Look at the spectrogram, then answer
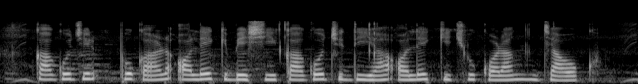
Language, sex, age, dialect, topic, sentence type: Bengali, female, <18, Rajbangshi, agriculture, statement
